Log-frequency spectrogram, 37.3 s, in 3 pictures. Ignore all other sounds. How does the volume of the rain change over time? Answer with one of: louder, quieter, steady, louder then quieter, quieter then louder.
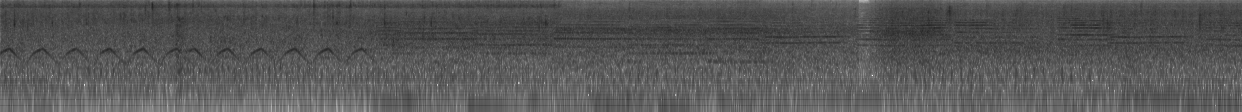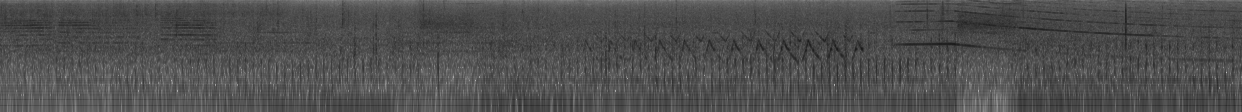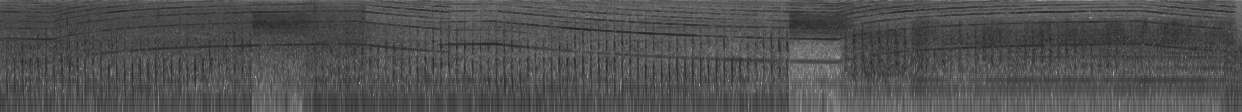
steady.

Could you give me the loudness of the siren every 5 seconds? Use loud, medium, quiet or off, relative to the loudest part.
medium, medium, medium, medium, loud, medium, medium, medium.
